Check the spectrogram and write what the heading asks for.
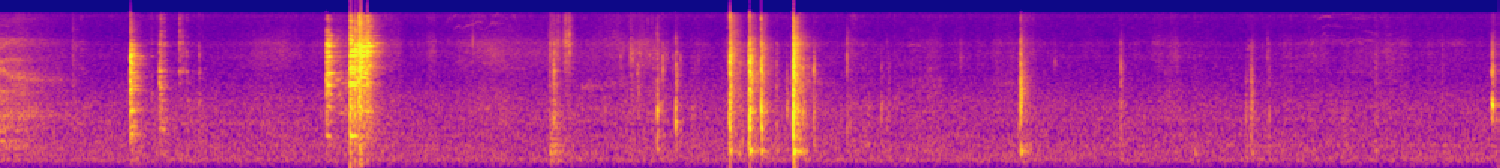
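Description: A small metal snus tin being handled and set down in a cast iron skillet: light metallic clicks and knocks. The loudest pair comes about two and a half seconds in and a quick cluster about five seconds in, with scattered fainter ticks after.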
